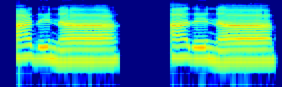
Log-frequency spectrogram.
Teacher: دال پر کلکلا کریں گے اور نون کا کھڑا زبر ادا کریں گے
